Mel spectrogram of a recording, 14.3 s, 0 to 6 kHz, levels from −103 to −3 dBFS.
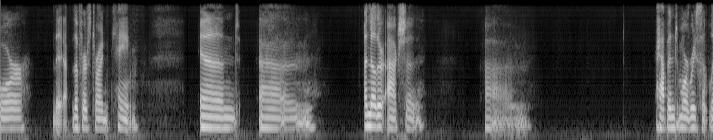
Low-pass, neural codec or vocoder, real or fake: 5.4 kHz; codec, 16 kHz, 4 kbps, X-Codec, HuBERT features, trained on balanced general audio; fake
